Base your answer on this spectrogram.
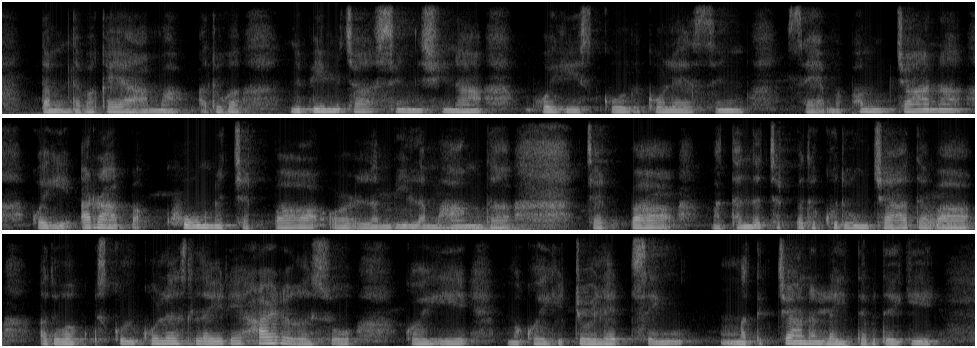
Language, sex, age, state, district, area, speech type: Manipuri, female, 30-45, Manipur, Bishnupur, rural, spontaneous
